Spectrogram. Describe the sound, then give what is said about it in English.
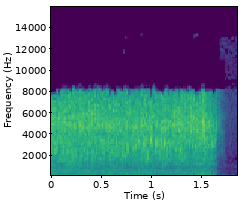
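A fully inflated balloon that has not been tied off is let go by hand and sputters as its air rushes out, a loud continuous buzzing flutter with a low rasping pitch that holds steady for about a second and a half, then abruptly stops. “I have the balloon in my hand, and it's fully aired up, and I haven't tied it off yet, so I just let the balloon go, and the balloon goes.”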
